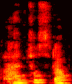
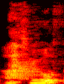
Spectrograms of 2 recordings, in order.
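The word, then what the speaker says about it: Lanczos: 제가 발음이 너무 어려워서 적어놨어요. 란초스라고, 란초스. 란초스 아니에요? 란초스라고요.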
